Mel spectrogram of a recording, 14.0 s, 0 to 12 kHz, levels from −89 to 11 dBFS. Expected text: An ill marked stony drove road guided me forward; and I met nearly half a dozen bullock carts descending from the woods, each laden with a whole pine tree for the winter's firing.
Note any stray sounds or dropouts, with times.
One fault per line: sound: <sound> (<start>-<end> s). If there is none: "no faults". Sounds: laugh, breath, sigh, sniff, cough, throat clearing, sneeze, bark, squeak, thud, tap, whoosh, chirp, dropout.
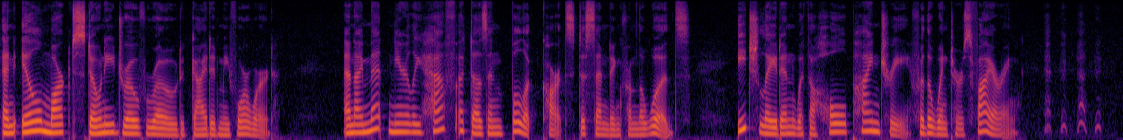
sound: breath (13.0-13.8 s)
